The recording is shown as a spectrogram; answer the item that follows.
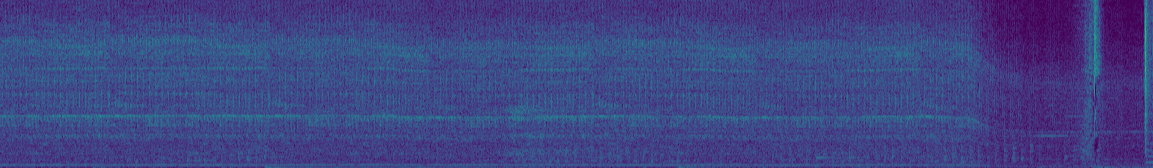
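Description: Spacecraft engine running in the video game Breathedge, a steady droning hum with a sustained low tone that drops away near the end before a brief click, no speech.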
